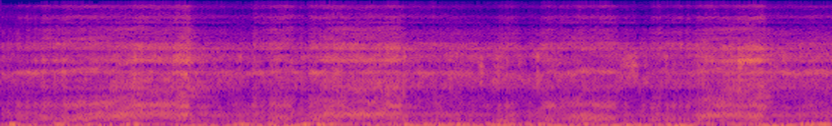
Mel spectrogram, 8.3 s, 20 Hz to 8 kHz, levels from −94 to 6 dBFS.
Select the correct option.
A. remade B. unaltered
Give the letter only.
A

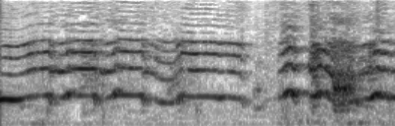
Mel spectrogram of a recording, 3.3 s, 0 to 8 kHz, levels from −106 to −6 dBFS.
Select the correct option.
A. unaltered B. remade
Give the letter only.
A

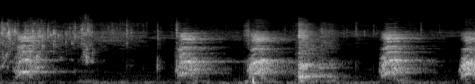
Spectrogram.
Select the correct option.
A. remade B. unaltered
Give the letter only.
A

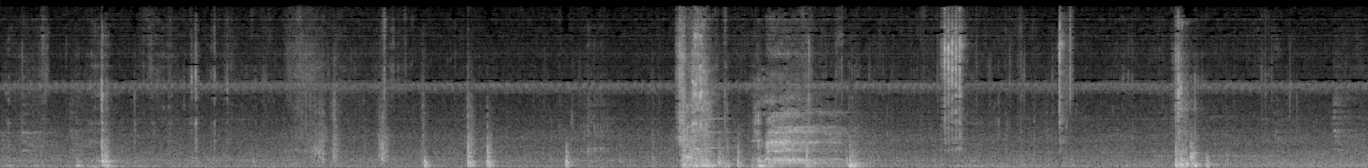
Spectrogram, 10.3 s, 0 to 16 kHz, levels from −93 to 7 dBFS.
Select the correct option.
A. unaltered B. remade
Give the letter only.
B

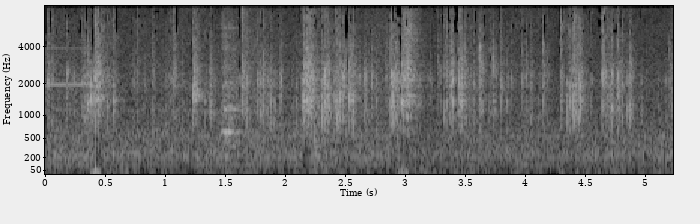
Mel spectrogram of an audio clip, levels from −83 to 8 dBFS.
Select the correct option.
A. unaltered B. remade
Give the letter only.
A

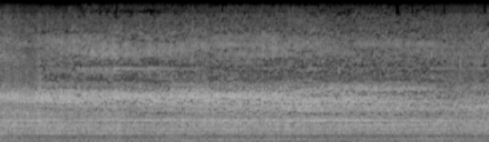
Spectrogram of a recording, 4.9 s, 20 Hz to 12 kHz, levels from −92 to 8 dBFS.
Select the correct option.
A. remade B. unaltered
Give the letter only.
A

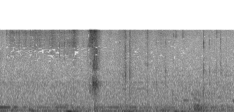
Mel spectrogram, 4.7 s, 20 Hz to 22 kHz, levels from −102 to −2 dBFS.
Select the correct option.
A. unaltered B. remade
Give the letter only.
A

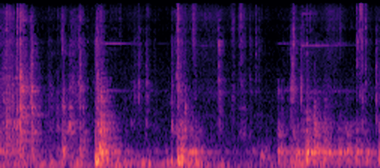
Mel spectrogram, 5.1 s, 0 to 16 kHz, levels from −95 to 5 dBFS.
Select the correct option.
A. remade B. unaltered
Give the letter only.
B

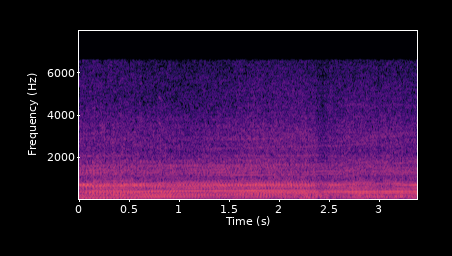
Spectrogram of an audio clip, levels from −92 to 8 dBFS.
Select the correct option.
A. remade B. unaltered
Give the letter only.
B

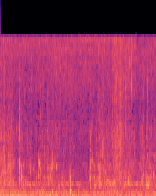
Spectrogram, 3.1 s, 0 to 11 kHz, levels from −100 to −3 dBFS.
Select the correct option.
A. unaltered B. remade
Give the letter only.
B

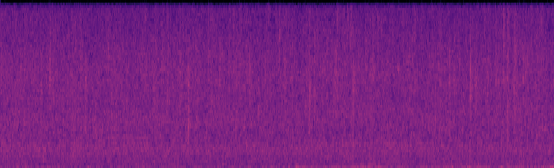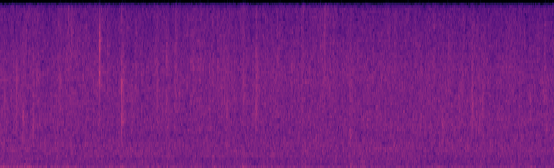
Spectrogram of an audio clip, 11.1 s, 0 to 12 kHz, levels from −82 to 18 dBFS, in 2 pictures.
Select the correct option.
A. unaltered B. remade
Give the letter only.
A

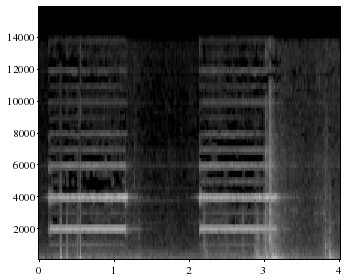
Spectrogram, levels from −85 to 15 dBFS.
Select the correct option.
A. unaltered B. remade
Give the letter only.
B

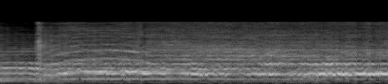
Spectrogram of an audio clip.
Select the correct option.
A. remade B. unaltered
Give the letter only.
A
